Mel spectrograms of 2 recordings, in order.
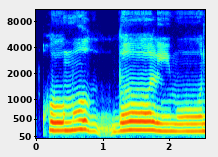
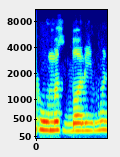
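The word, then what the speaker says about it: هم الظالمون: Humud, humud, humud dzalimun gitu.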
